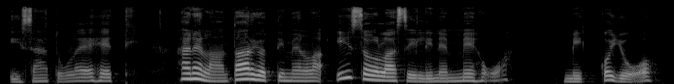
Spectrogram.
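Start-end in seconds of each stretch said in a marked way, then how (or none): none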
